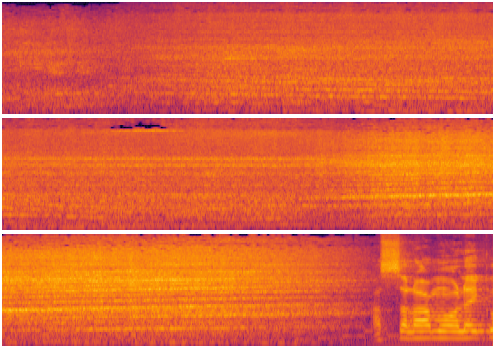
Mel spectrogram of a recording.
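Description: A metro train's motor whines as the train pulls in and slows.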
